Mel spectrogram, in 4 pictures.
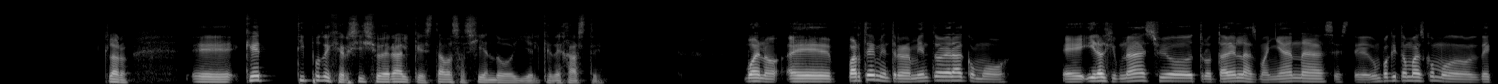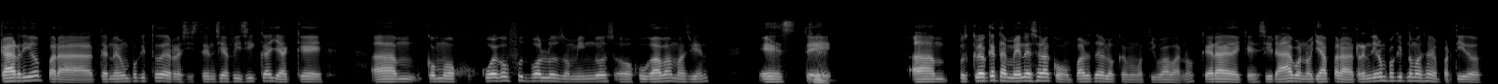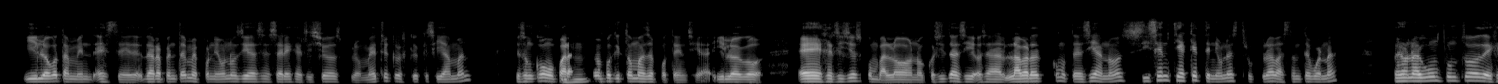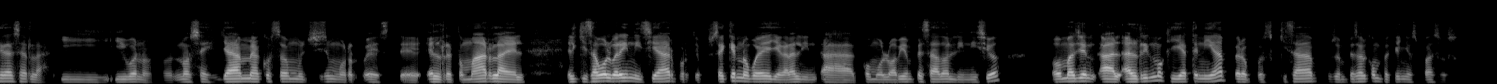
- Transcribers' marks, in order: tapping
- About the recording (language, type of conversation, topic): Spanish, advice, ¿Cómo puedo dejar de postergar y empezar a entrenar, aunque tenga miedo a fracasar?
